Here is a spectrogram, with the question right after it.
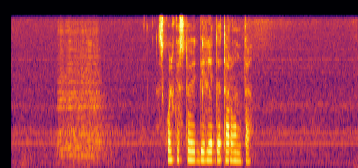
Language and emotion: Russian, neutral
